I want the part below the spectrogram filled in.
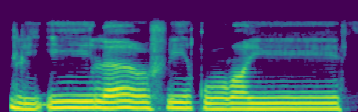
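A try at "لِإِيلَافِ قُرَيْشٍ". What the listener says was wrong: Tafasyinya masih belum jelas terdengar, Bu. Quraisy. Quraisy.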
